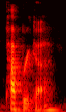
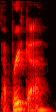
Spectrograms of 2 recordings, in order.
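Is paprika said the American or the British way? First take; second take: British; American. First: It is said with the British pronunciation. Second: It is said with the American pronunciation. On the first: "in British English and a lot of other parts of Europe, it's more commonly" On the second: "In the US, the standard pronunciation is"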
